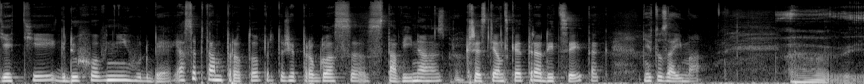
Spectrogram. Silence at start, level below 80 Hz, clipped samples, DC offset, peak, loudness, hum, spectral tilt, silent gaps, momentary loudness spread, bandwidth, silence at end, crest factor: 0 s; -32 dBFS; under 0.1%; under 0.1%; 0 dBFS; -15 LUFS; none; -6.5 dB/octave; none; 13 LU; over 20 kHz; 0 s; 16 dB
